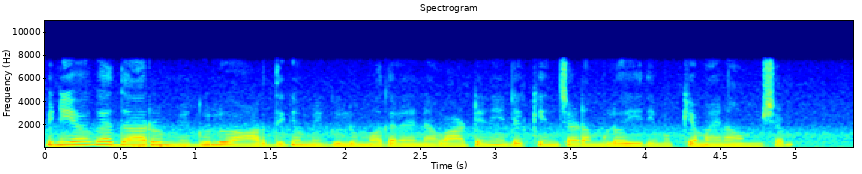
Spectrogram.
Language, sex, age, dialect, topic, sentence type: Telugu, female, 18-24, Central/Coastal, agriculture, statement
